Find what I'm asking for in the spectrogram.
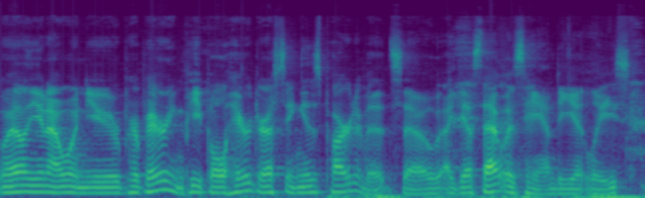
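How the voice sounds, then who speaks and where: Talking at a very fast pace, the man has a medium pitch. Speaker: antique dealer. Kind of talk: casual chat. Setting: livestream. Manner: quieter than the host. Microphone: too far from the mic.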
